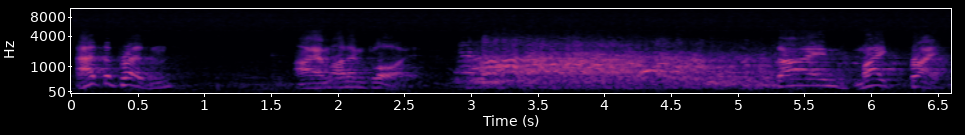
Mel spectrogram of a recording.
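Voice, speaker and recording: Brief: 1950s TV game show host, male, lively, hissy old broadcast tape. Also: high-pitched. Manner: lively, brisk, reads affidavits aloud. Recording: noisy 1950s broadcast recording.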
